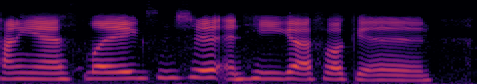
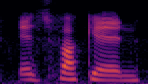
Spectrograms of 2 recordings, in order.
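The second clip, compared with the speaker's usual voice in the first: ordinary talk, nothing marked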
